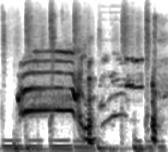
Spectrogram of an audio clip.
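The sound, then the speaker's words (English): A voice imitates the scream of a woman who ran into the corner of a communion table: a long, high-pitched wail that sustains, then breaks into shorter strained cries, loud, with a low rhythmic thumping underneath. “so the, the scream is like,”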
